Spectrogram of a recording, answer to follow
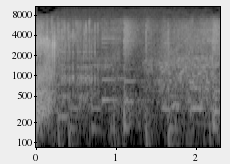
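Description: Prank fart sound effect from a hidden sound-effects device, a short raspy burst right at the start, followed by light background music.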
